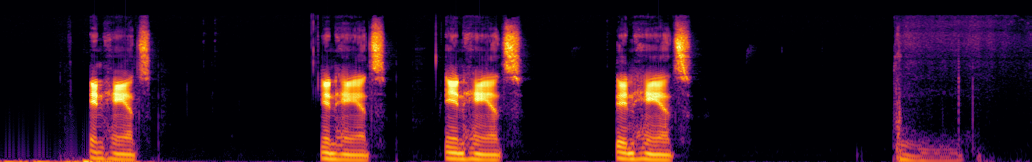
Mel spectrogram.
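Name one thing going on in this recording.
A man speaks in short, clipped phrases close to a microphone.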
